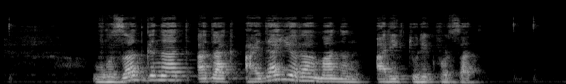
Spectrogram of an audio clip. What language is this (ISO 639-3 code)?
chm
